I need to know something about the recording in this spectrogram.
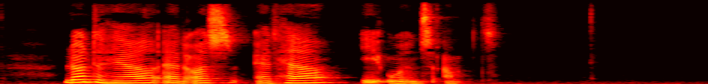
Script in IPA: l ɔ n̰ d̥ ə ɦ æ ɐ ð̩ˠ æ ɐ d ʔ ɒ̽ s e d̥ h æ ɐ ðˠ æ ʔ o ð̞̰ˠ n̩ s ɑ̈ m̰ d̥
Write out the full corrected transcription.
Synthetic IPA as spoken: l ɔ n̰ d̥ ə ɦ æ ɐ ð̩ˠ æ ɐ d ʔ ɒ̽ s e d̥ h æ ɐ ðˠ i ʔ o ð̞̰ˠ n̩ s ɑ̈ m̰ d̥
